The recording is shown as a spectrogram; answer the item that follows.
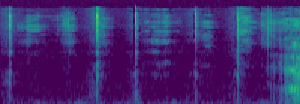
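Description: Plastic stylus tip tapping and scratching on a tablet screen while handwriting, a series of short light clicks, about six in two seconds.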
